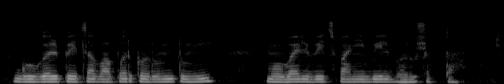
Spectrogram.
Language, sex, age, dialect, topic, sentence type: Marathi, female, 18-24, Varhadi, banking, statement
